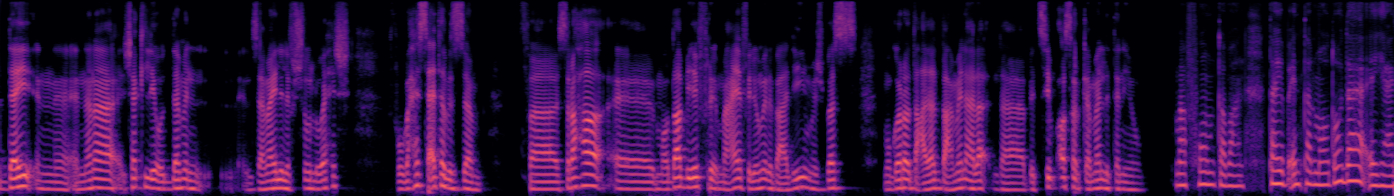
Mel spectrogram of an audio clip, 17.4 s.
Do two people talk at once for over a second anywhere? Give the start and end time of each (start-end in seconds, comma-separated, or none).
none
